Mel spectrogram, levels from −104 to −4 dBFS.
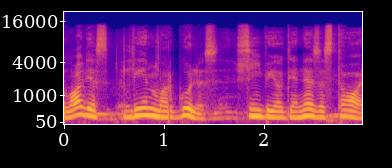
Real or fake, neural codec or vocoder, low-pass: fake; autoencoder, 48 kHz, 32 numbers a frame, DAC-VAE, trained on Japanese speech; 14.4 kHz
